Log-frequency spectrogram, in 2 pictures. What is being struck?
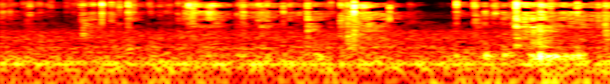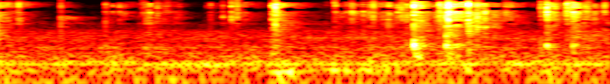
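Bar of soap.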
